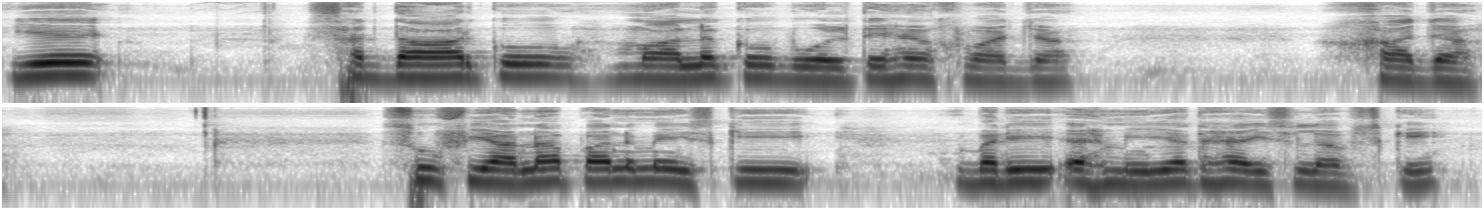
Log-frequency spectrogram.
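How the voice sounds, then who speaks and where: A man teaching Urdu pronunciation, repeating each word slowly and deliberately in a lesson. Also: on the high side, fairly even intonation, darkish tone.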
